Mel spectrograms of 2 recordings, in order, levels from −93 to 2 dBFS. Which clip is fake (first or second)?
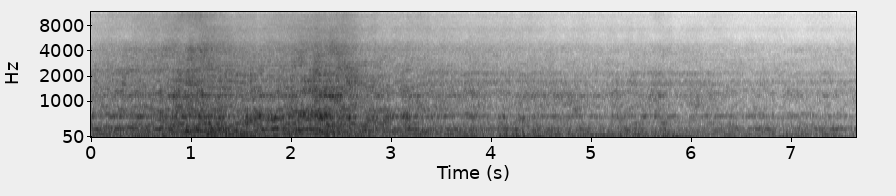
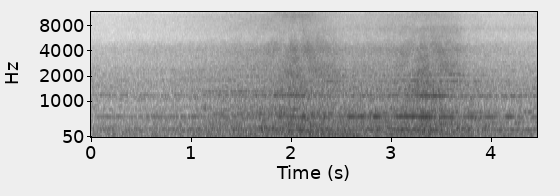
first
